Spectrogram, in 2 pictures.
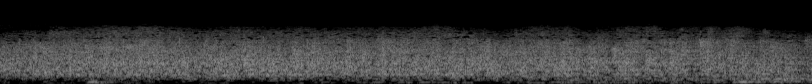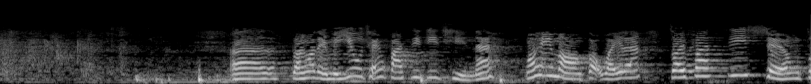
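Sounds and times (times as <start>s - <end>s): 
audience applause: 0.0s - 9.9s
speech: 10.4s - 16.2s.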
